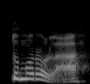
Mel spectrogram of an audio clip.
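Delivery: "tomorrow lah" in Singaporean English; Singaporean accent. Retold or imitated. Judge showing local flavour in Singapore English, imitated Singaporean accent. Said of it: "Bahkan di Singapura".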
